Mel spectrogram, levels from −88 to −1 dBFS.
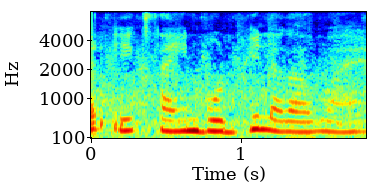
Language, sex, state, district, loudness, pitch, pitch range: Hindi, female, Uttar Pradesh, Lucknow, -13 LUFS, 245 Hz, 230-260 Hz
